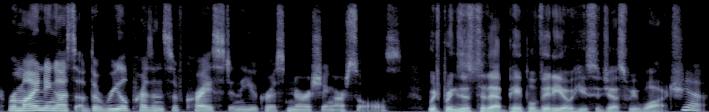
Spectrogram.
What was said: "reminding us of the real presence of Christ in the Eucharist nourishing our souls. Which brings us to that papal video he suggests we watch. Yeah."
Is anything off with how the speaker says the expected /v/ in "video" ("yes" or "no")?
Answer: no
